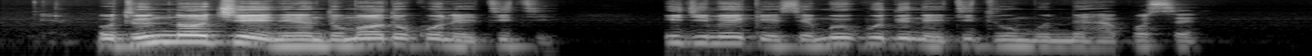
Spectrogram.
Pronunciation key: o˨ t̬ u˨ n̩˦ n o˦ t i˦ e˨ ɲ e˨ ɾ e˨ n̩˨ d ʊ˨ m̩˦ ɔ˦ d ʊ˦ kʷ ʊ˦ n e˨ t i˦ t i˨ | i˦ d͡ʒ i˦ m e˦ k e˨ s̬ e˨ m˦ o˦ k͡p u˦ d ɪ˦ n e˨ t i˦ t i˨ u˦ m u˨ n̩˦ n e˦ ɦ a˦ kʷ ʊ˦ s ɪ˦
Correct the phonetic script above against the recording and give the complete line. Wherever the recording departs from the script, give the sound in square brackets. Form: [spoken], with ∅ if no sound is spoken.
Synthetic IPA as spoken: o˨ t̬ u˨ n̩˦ n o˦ [t͡ʃ] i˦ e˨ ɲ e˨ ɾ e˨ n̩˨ d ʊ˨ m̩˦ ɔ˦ d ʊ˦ kʷ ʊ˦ n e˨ t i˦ t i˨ | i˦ d͡ʒ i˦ m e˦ k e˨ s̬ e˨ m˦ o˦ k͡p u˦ d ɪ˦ n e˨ t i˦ t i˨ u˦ m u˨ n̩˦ n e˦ ɦ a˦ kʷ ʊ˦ s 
